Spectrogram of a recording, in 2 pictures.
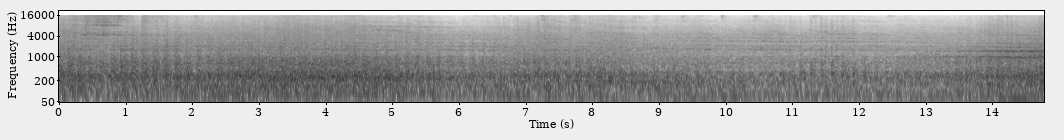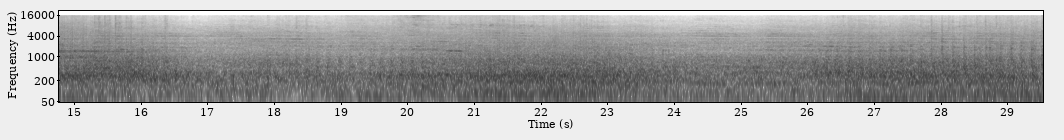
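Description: Freight train cars rolling past close by, with a steady rumble and the clickety-clack of steel wheels over the rail joints. About halfway through, the sound swells as a mid-train Norfolk Southern diesel locomotive goes by.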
